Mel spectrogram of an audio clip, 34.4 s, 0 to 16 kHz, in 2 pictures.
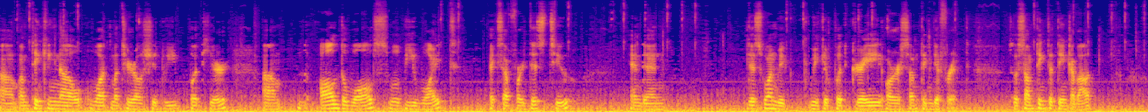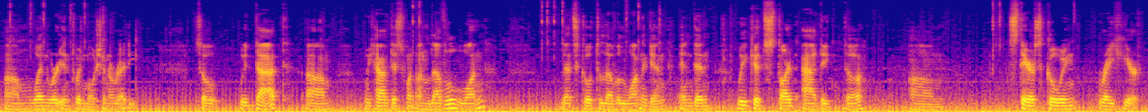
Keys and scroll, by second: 3.3 Escape, 24.5 Escape, 24.7 Escape.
